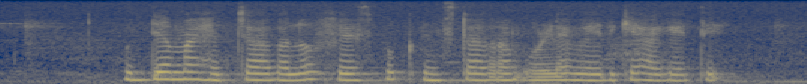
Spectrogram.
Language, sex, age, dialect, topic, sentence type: Kannada, female, 18-24, Central, banking, statement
